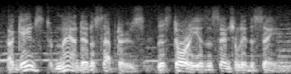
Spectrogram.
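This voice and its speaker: A man speaks with an American accent and very wide pitch swings. Music plays in the background. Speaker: narrator. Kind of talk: promotional film narration.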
